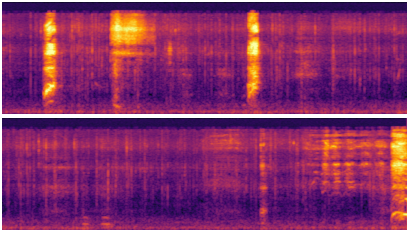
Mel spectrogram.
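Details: Hiccups recorded outdoors at a pool in early July: sharp, abrupt gulping clicks, three in the first few seconds and a fainter one later, with faint outdoor background.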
